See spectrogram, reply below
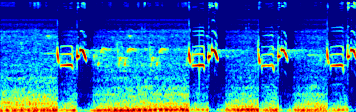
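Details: Singing male red prinia in the 'nembak' style: quick, piercing chirp phrases about every half to one second over a humming low background.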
